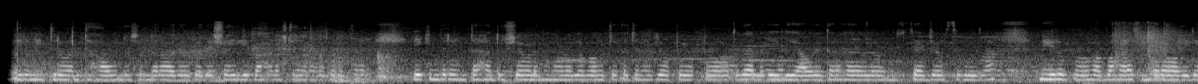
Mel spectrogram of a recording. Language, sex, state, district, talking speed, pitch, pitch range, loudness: Kannada, female, Karnataka, Gulbarga, 135 wpm, 215 Hz, 210-220 Hz, -18 LUFS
